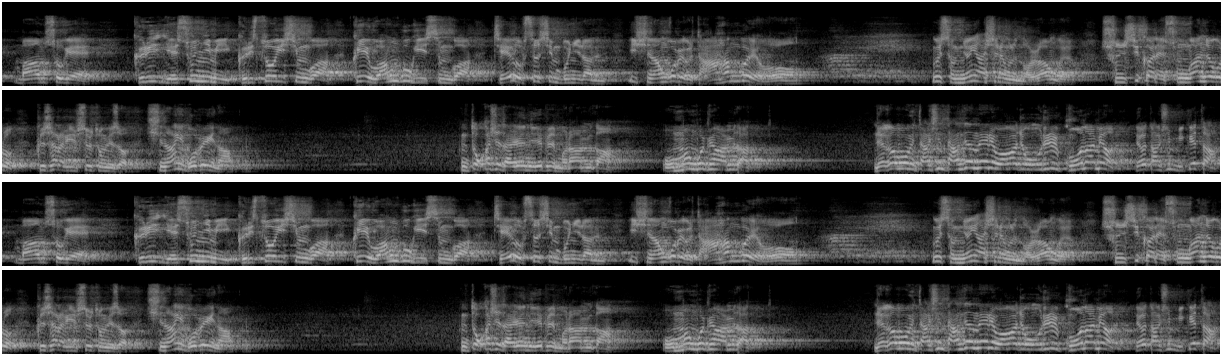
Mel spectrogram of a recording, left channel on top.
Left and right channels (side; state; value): both; normal; correlation 0.30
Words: 마음속에 예수님이 그리스도이심과 그의 왕국이 있음과 죄 없으신 분이라는 이 신앙 고백을 다 한 거예요. 그 성령이 하시는 건 놀라운 거예요. 순식간에 순간적으로 그 사람 입술을 통해서 신앙의 고백이 나왔고요. 똑같이 달려있는 옆에서 뭐라 합니까? 원망불평합니다. 내가 보기엔 당신 당장 내려와가지고 우리를 구원하면 내가 당신 믿겠다.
